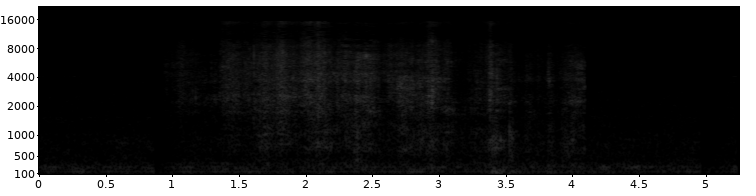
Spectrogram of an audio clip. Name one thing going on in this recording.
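A paper towel rustles as an egg is wiped.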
